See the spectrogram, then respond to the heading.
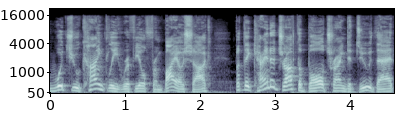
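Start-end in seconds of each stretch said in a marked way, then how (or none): none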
